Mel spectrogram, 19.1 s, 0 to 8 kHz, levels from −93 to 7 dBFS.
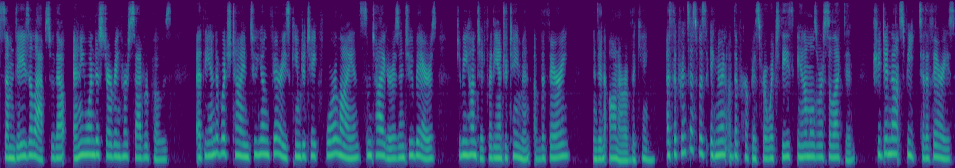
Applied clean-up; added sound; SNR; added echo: none; none; none; none.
